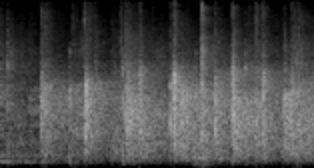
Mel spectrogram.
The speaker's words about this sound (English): Father Lord, today, as I clap my hands and pray,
